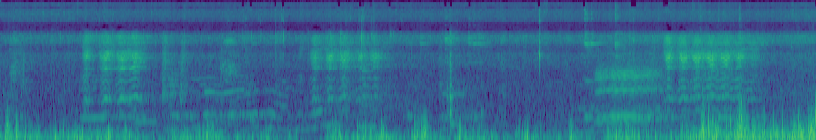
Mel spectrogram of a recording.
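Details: Returning from pasture, nomadic ewes call their lambs to suckle: repeated tremulous bleats from several animals, one high and wavering near the end, over dense low thudding of the moving flock.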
